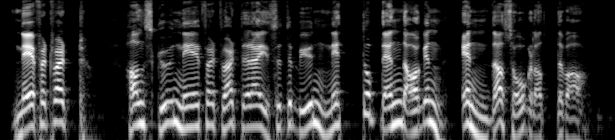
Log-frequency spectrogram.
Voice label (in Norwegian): nefertvaert, Numedalsmål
